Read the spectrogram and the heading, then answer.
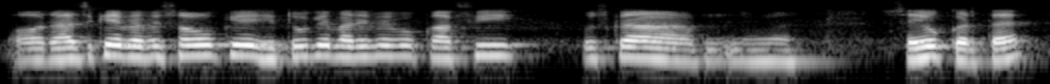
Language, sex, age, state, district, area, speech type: Hindi, male, 30-45, Rajasthan, Jodhpur, urban, spontaneous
